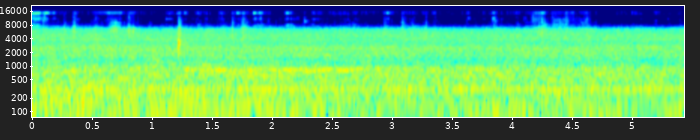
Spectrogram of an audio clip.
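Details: Steady fan-like hum and broadband noise fill the recording, broken only by a single sharp click.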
